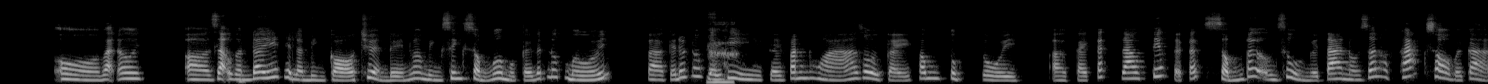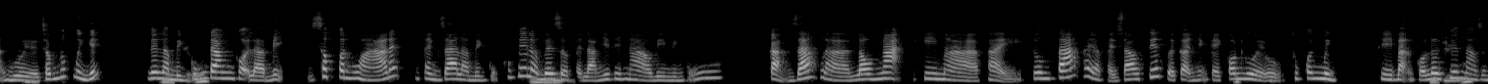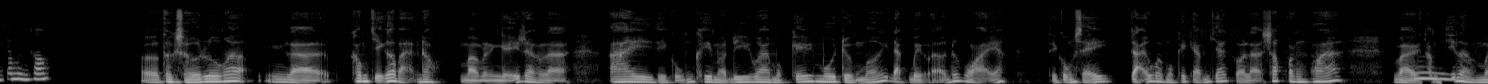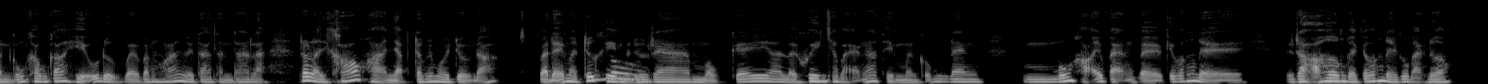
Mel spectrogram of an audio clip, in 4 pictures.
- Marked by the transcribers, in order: tapping; other background noise
- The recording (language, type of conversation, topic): Vietnamese, advice, Bạn đã trải nghiệm sốc văn hóa, bối rối về phong tục và cách giao tiếp mới như thế nào?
